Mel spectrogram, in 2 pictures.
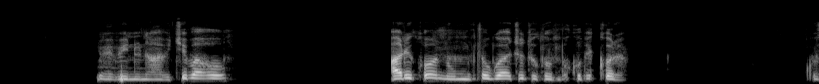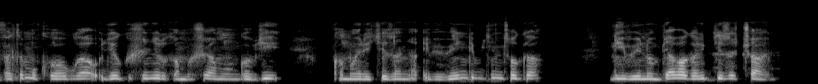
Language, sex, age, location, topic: Kinyarwanda, female, 36-49, Musanze, government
